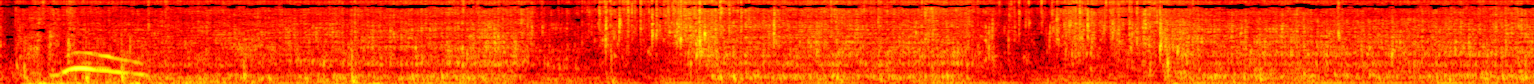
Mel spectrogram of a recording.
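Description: Spring water running steadily from a stone spout and splashing into a pit below, with a short vocal sound less than a second in.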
